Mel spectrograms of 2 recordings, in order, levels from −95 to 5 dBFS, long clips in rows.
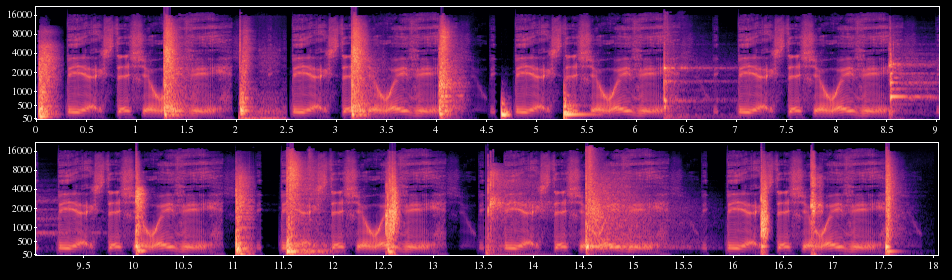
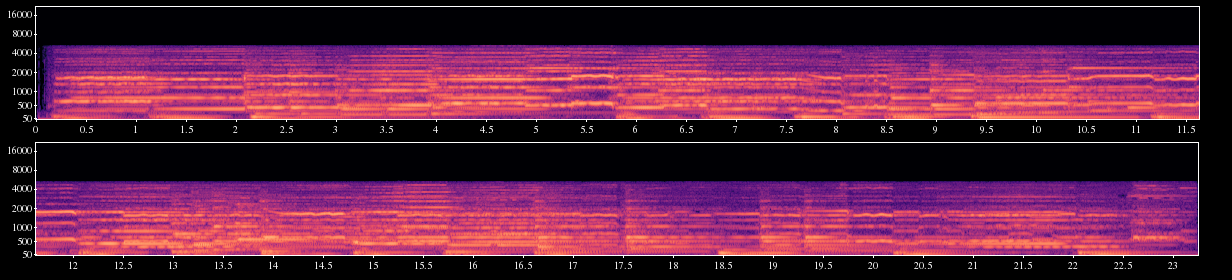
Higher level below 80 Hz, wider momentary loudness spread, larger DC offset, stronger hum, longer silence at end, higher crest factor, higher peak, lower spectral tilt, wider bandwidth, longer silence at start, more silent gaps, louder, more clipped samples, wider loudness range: second, -42 dBFS vs -34 dBFS; first, 17 LU vs 8 LU; neither; neither; first, 0.35 s vs 0 s; about the same, 18 dB vs 14 dB; first, 0 dBFS vs -4 dBFS; second, -3 dB/octave vs -7 dB/octave; first, over 20 kHz vs 5.4 kHz; about the same, 0 s vs 0 s; neither; first, -15 LUFS vs -18 LUFS; neither; about the same, 7 LU vs 7 LU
